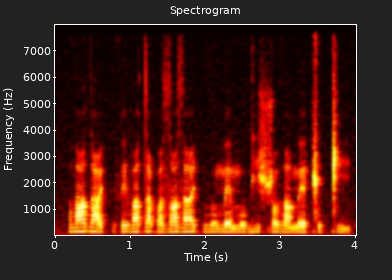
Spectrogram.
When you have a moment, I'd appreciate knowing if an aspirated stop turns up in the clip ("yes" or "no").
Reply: no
